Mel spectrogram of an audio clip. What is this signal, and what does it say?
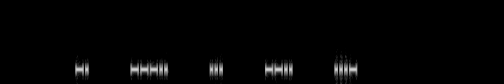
Morse code, heard as a keyed tone, about 53 wpm, spaced as for 17 wpm, 700 Hz. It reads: N8SZV
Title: USA Call Signs - 6x Character Spacing - 50wpm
